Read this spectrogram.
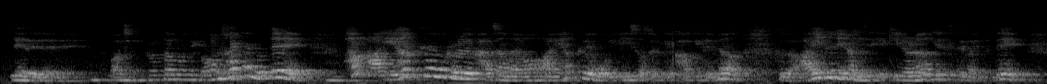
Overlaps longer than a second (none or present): none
